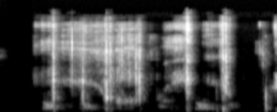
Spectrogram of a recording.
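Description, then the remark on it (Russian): Crisp crunching as someone bites into an apple, with a burst of wet chewing crunches following in quick irregular bursts, then a couple of fainter bites at the end. “Яблоко.”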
